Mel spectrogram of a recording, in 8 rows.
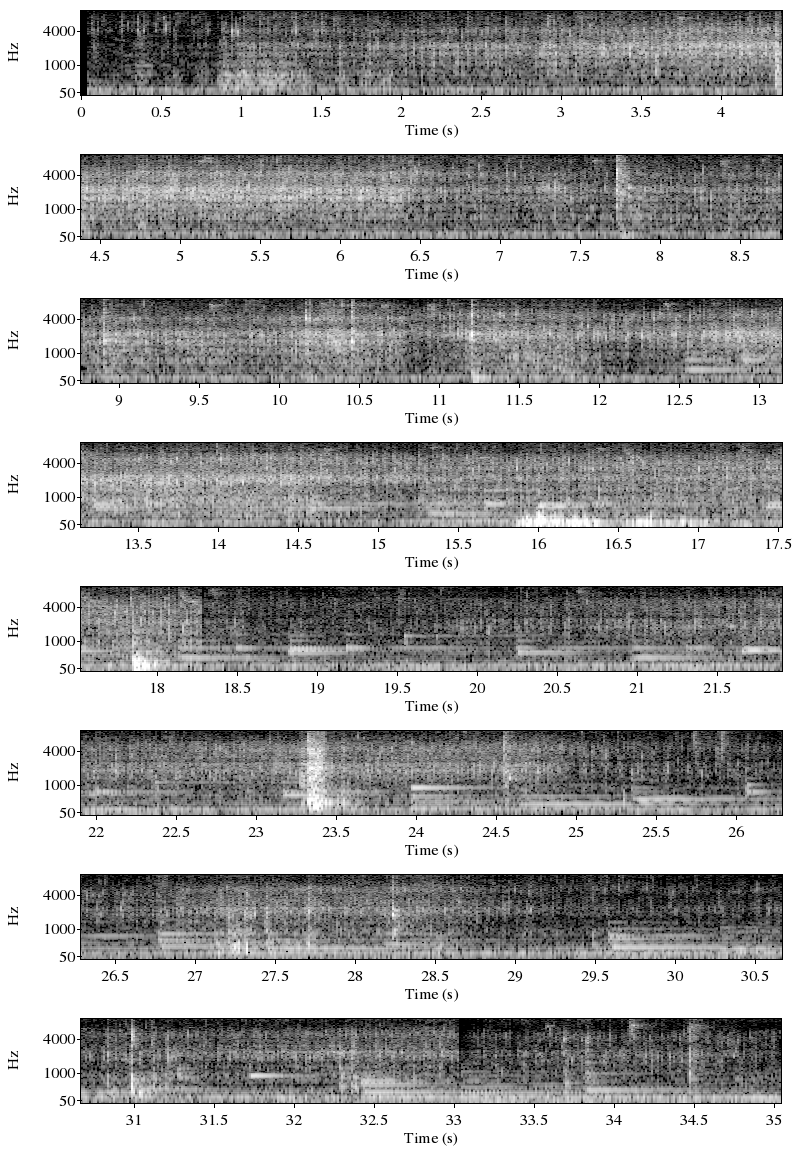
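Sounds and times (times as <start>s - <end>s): frying in hot oil sizzling: 0.0s - 35.0s.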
